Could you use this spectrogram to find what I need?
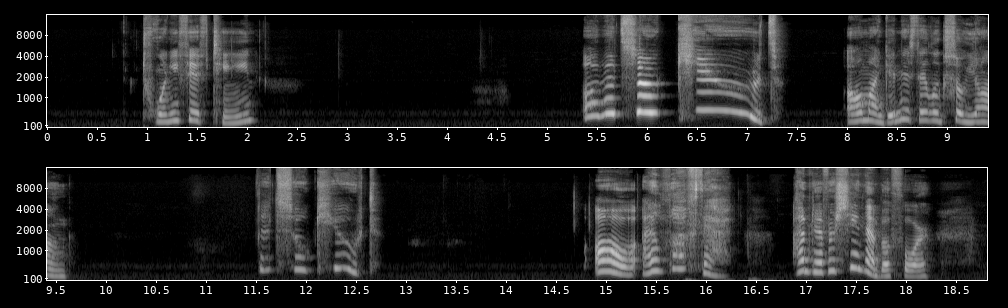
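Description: A young woman talks close to the microphone in short, animated bursts.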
